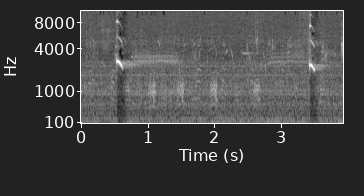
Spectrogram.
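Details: Osprey at a nest in Charlo, Montana, on a September evening, two short sharp whistled notes about three seconds apart over steady hum and faint background noise.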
